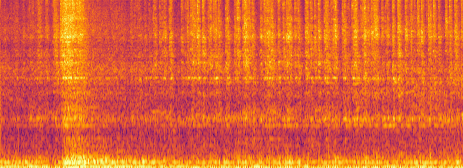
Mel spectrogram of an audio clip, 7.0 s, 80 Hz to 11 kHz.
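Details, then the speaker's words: 1979 Pontiac Grand Prix V8 with aftermarket cam, started with carb cleaner: deep idle with uneven loping beat as revs settle, choppy overlap of a performance camshaft; lumpy cam idle. "he sounds mean probably okay she's a runner definitely got a cabinet you can hear that overlap I like it I like it a lot"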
